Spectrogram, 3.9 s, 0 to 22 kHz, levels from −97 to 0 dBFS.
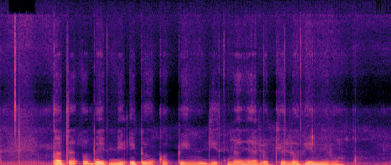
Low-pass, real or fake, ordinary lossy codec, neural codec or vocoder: none; fake; none; codec, 44.1 kHz, 2.6 kbps, SNAC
